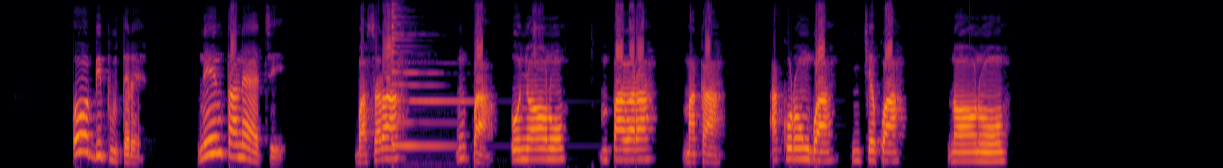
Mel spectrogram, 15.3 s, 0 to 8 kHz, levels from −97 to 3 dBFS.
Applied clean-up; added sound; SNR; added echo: classical method spectral subtraction.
